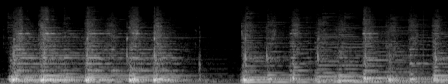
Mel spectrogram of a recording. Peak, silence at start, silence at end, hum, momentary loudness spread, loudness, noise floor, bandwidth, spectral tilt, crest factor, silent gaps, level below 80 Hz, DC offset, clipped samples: -4 dBFS; 0.05 s; 0 s; none; 9 LU; -22 LUFS; -44 dBFS; 15.5 kHz; -6.5 dB/octave; 18 dB; none; -50 dBFS; 0.6%; under 0.1%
